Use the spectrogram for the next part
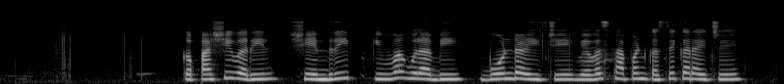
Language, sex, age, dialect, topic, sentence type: Marathi, female, 31-35, Standard Marathi, agriculture, question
